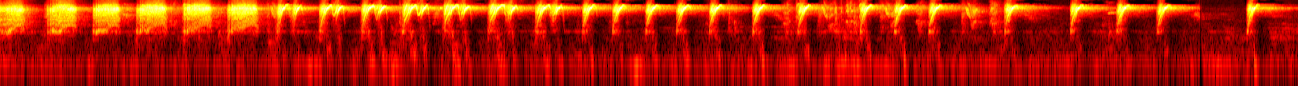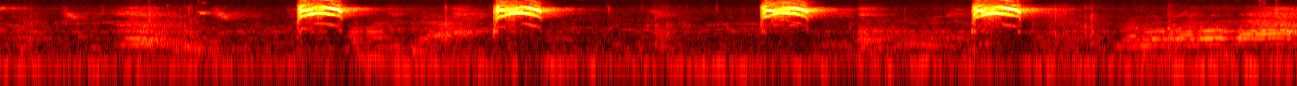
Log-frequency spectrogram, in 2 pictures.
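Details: Brown-throated sunbird (kolibri kelapa) singing gacor near a roadside house, recorded as training audio for cage birds: a long accelerating string of high, piercing chips for five seconds, then four separate slurred, high notes about a second apart.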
